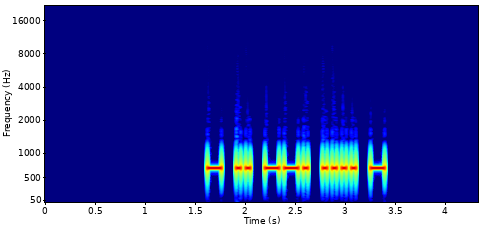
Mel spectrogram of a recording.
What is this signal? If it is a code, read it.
Morse code, heard as a keyed tone, about 25 wpm, 700 Hz. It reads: TIGHT
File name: 5 Letter Words - First 3 Letters Given - 25wpm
